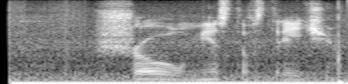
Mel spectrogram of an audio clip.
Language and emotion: Russian, neutral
